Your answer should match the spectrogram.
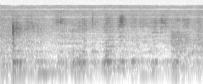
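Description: Chalk scratching on a blackboard as a word is handwritten: a faint, irregular run of short strokes.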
